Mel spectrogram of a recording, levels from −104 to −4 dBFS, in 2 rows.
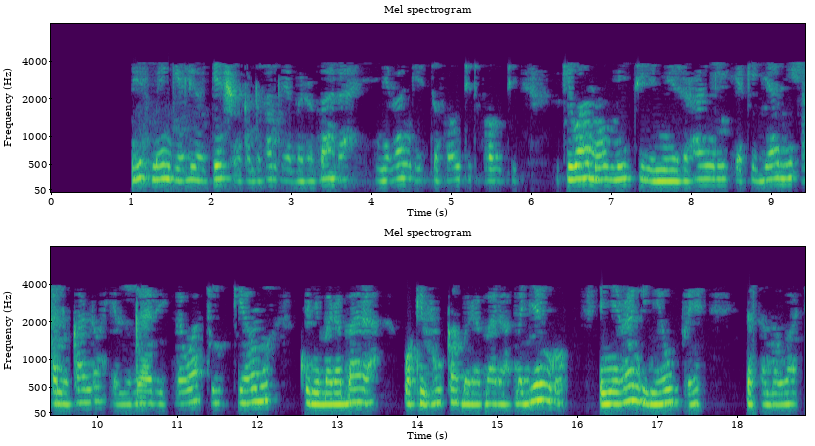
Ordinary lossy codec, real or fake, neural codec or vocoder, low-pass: AAC, 16 kbps; real; none; 7.2 kHz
